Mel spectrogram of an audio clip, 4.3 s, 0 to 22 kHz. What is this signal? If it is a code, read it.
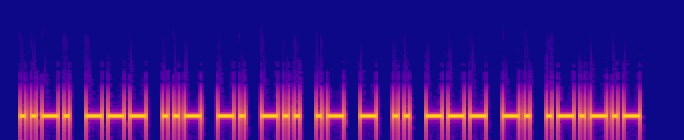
Morse code, heard as a keyed tone, about 34 wpm, 700 Hz. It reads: FOUNDATION.
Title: Sentences from Top 1200 Words 35wpm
